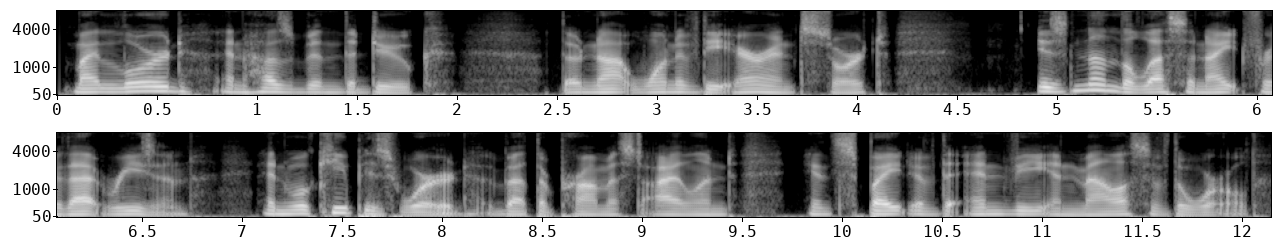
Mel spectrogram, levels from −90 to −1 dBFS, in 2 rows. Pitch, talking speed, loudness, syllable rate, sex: 120 Hz, 205 wpm, -20 LUFS, 5.3 syllables/s, male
